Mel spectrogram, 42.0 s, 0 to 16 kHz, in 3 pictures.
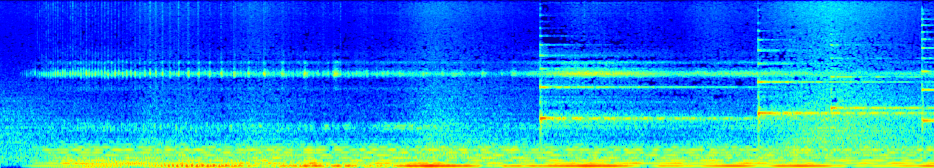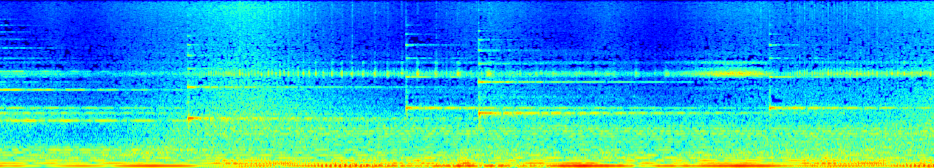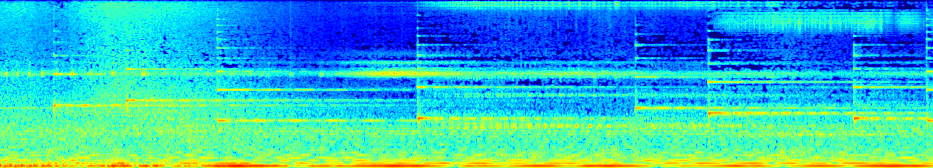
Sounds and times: Music: 0.4 - 42.0.

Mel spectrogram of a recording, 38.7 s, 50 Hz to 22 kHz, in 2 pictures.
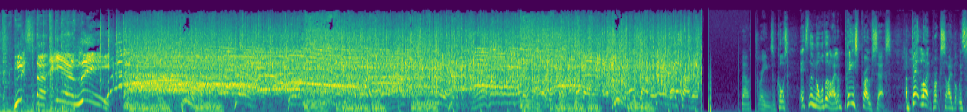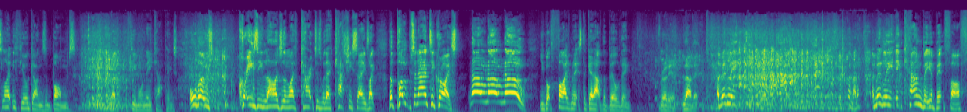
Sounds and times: Music: 0.0 - 1.8, 2.5 - 4.8, 5.7 - 13.6
Speech: 14.8 - 20.9, 21.6 - 34.2, 36.3 - 38.6.

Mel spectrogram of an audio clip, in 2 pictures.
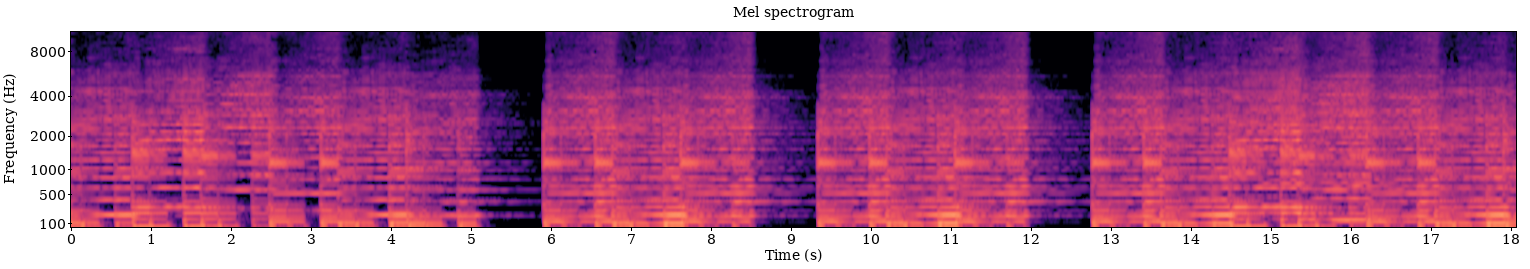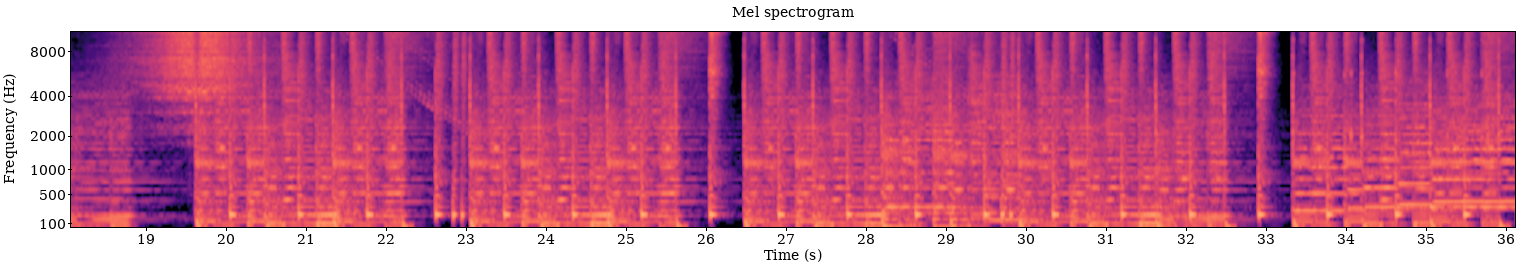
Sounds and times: Music: 0.0 - 36.1.

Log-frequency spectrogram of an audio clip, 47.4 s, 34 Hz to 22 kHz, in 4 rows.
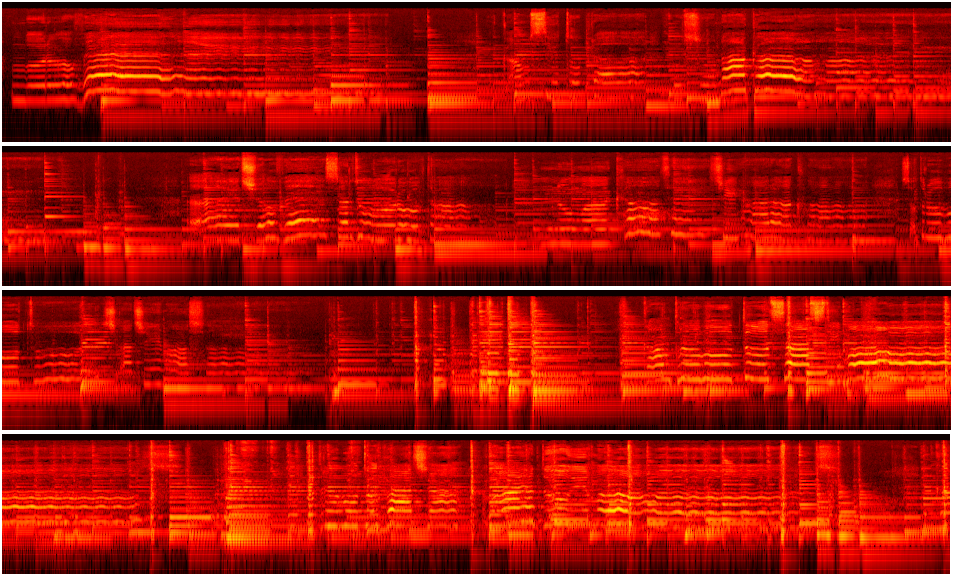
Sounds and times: Female singing: 0.0 - 4.8, 6.2 - 12.5, 14.2 - 17.9, 18.6 - 27.1, 31.7 - 37.8, 39.4 - 46.0, 47.1 - 47.4
Music: 0.0 - 47.4.

